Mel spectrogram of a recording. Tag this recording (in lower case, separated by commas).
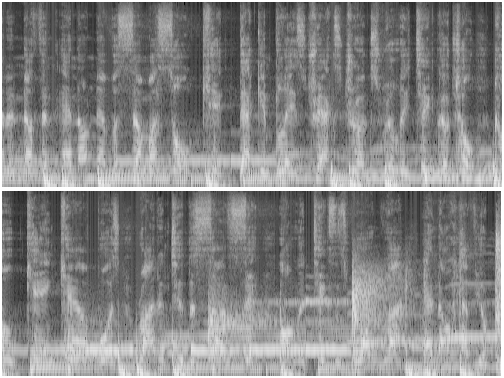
rapping, music, hip hop music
